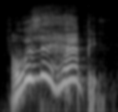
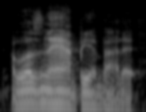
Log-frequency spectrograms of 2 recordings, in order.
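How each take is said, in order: First: Squeaky, high-pitched insistence; high mock-indignant whine; comic protest. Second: Said in the usual way. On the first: Comic repeat of his complaint.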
